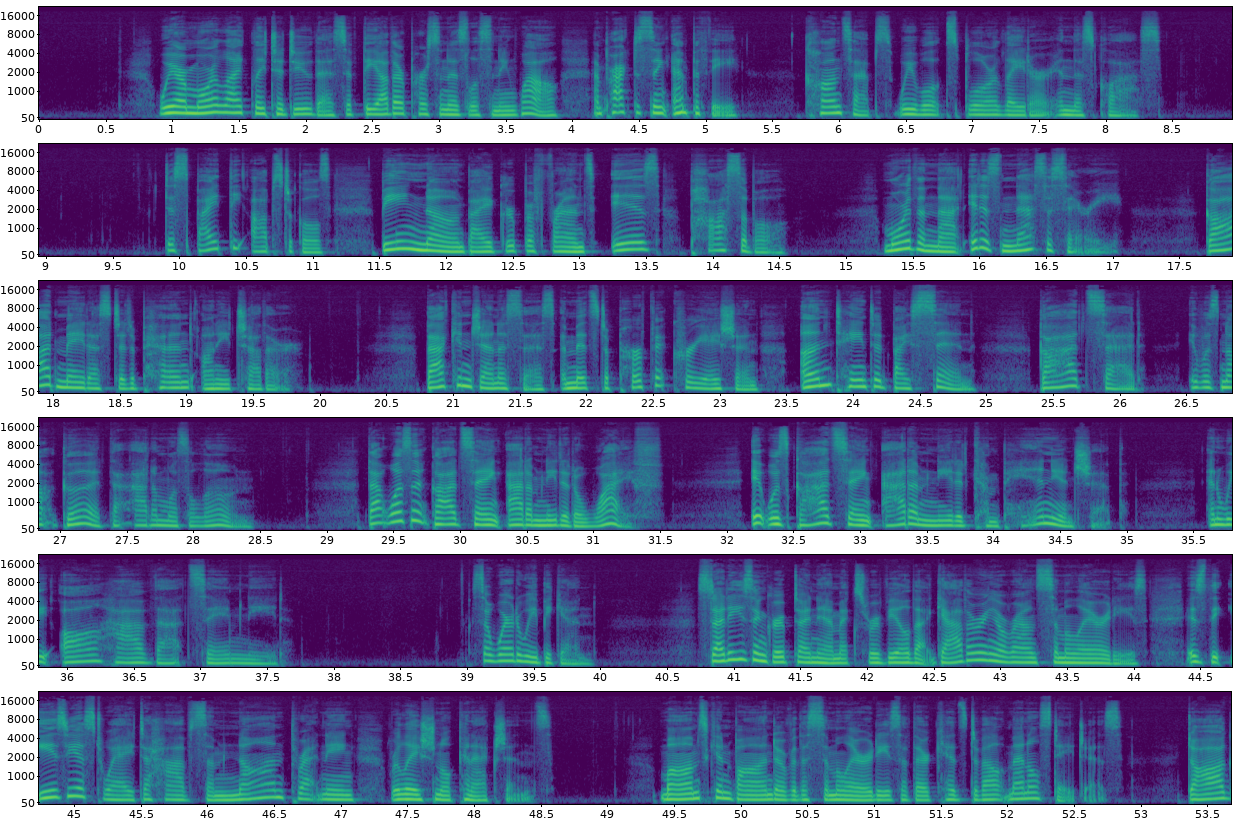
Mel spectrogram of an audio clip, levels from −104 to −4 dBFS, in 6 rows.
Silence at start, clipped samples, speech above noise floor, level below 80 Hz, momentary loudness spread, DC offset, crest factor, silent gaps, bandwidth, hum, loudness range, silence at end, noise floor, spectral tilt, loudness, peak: 0.9 s; under 0.1%; 45 dB; -78 dBFS; 11 LU; under 0.1%; 20 dB; none; 18 kHz; none; 5 LU; 0 s; -78 dBFS; -5.5 dB/octave; -33 LUFS; -14 dBFS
